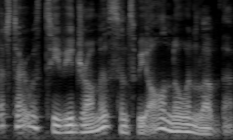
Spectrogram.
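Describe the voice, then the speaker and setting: The voice has a dark, mellow tone with vocal fry. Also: man. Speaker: podcast host. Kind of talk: solo podcast monologue.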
